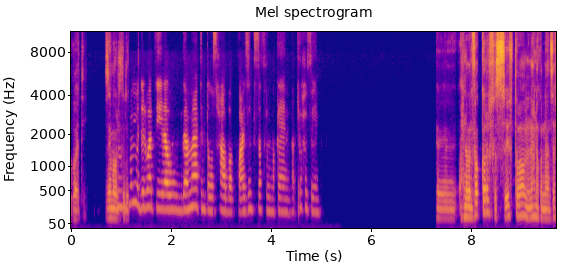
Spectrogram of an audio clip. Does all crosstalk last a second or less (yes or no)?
yes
